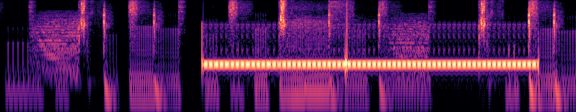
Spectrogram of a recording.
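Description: A telephone tone sounds as one steady, even pitched note held for nearly two seconds, with short tonal bursts before and after it.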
